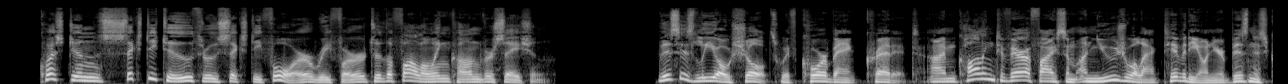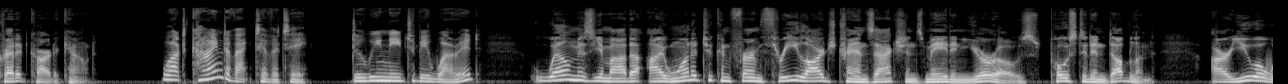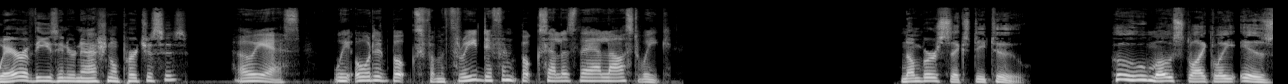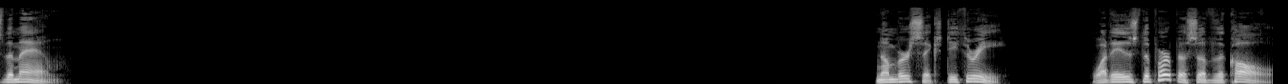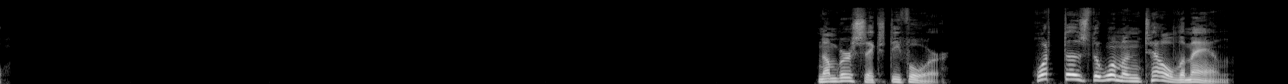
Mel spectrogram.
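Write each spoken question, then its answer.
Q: Who most likely is the man?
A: A credit card company employee

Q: What is the purpose of the call?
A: To verify unusual activity on a credit card account

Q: What does the woman tell the man?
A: They ordered books from booksellers in Dublin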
